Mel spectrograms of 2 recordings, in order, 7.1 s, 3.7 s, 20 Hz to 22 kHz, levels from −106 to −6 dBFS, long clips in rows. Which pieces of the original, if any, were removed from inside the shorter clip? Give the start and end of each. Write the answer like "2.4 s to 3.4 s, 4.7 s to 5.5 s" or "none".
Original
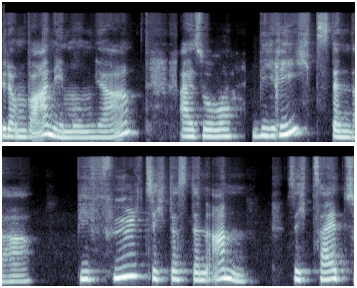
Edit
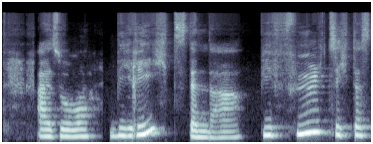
3.9 s to 4.2 s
